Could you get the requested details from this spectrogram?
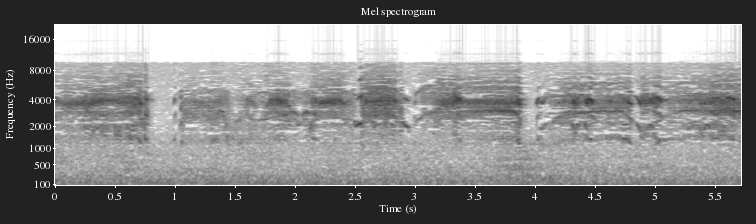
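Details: Hungry peregrine falcon nestlings on San Jose City Hall in May 2022 calling for food while an adult is present: long, raspy, wailing screams that run nearly continuously, broken by brief pauses.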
